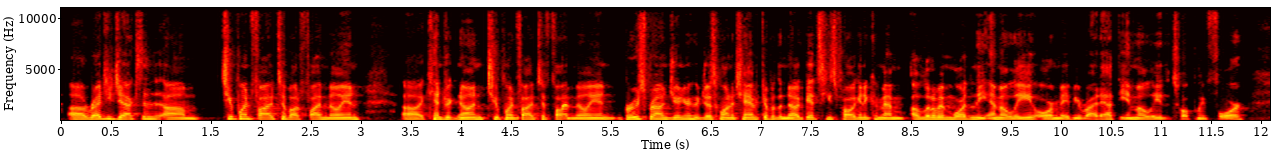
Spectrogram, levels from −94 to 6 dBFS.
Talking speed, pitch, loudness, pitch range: 235 wpm, 145 Hz, -30 LUFS, 130-160 Hz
